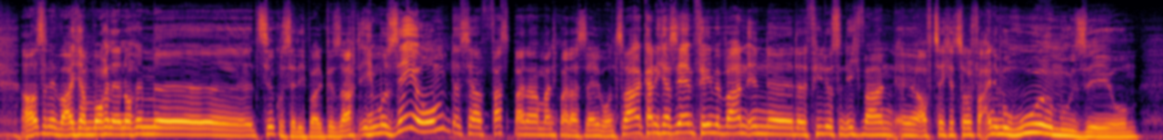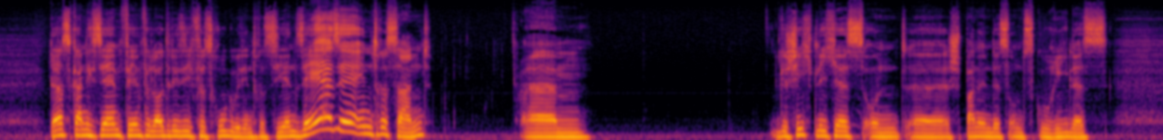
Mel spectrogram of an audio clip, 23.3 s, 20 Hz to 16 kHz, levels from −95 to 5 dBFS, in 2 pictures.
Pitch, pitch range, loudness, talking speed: 140 Hz, 115-175 Hz, -18 LUFS, 175 wpm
